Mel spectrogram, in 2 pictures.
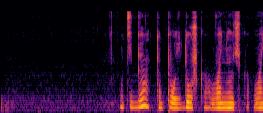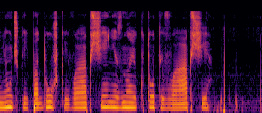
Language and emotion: Russian, angry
